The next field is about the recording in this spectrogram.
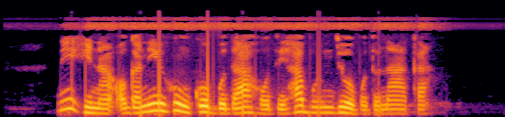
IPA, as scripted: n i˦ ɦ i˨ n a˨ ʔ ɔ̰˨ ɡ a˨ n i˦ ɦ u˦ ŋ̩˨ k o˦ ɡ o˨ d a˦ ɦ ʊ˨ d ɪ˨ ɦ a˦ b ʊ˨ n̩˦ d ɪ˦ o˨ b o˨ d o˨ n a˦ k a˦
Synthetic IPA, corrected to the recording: n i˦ ɦ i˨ n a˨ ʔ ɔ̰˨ ɡ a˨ n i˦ ɦ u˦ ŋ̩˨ k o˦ b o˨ d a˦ ɦ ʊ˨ d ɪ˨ ɦ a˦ b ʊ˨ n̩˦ d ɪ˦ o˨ b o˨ d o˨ n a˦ k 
